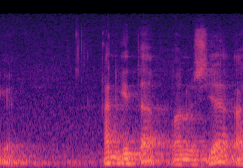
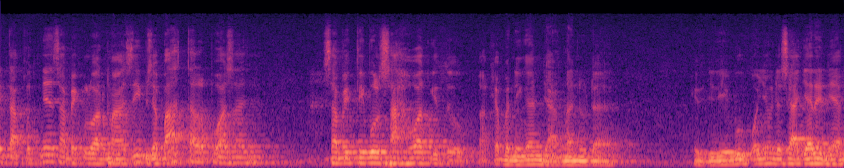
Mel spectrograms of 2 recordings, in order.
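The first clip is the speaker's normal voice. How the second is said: ordinary talk, nothing marked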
